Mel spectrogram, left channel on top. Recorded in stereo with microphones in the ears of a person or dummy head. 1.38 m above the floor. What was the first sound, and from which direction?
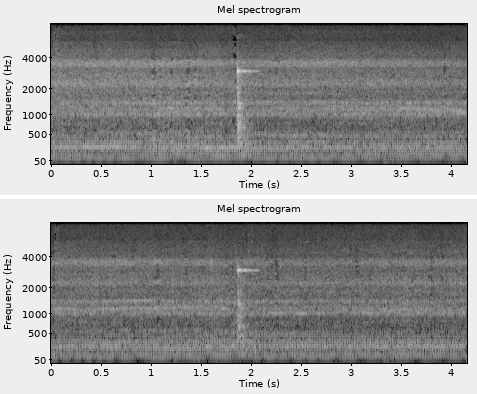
A piano, 60° left (ahead or behind).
